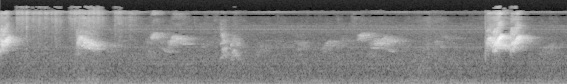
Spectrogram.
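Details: Fancy Red-whiskered Bulbuls at a breeding farm give short, bright chirping and warbled notes in scattered bursts, loudest near the end, against a quiet background.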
